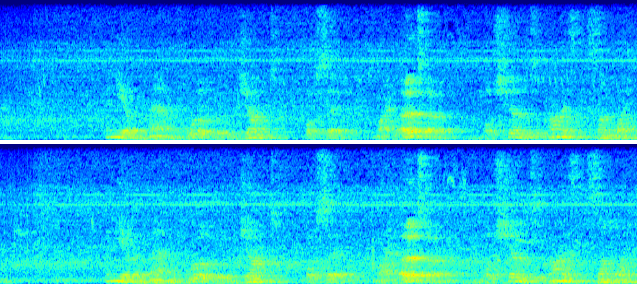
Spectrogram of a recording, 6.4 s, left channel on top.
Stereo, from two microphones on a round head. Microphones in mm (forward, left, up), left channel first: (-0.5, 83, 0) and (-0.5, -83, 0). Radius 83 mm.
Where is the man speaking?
30° left (ahead or behind), 0.9 m.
